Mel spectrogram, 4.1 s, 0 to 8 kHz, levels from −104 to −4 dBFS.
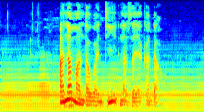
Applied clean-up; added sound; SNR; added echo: none; Brass instrument; 7 dB; none.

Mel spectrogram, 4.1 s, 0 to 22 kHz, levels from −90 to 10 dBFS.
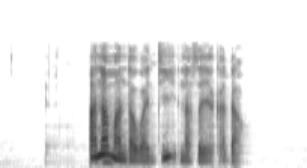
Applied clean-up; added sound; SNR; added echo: neural mask model DeepFilterNet 3.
